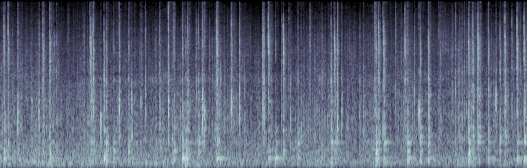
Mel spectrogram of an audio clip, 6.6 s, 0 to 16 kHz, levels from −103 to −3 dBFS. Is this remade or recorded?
recorded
